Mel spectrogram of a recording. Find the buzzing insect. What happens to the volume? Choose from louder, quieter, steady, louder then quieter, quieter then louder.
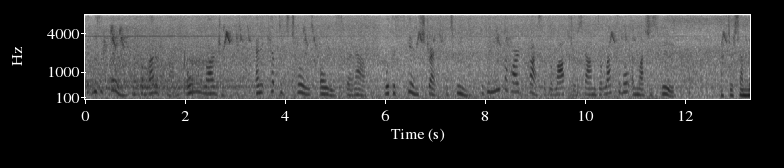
quieter.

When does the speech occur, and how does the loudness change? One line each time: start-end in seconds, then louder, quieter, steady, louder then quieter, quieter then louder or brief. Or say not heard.
0.0-11.8 steady
12.7-13.2 brief.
